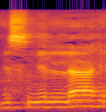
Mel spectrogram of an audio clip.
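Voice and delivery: "bismillah" said without the held s; short "bismillah" shown as incorrect; wrong bismillah. Shown as a demonstration. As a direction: give "bismillah" as the error, s unstretched. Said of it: "Jadi bukan dibaca bismillah".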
